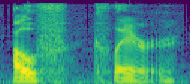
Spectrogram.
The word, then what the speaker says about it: Aufklärer: I think it's actually pronounced Aufklärer, which is strange.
